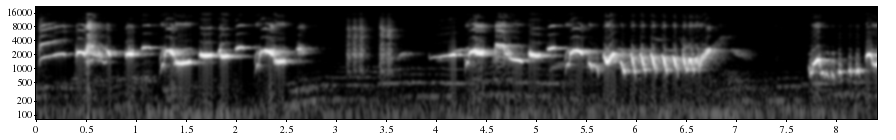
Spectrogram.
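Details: White-rumped shama singing to provoke a rival to fight and sing: a long stream of loud varied whistles and squeaky notes, a fast rattling trill of repeated notes, then a brief pause.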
